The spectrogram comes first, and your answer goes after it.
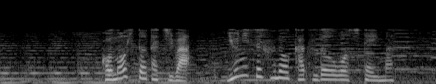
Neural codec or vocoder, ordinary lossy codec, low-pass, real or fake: none; none; 5.4 kHz; real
